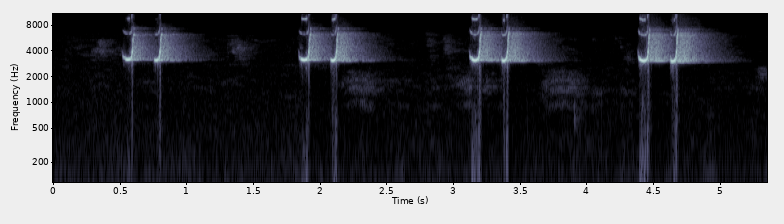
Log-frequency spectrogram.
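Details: Rain quail, known locally as chinga batair, kept by its owner: sharp, high double notes, each pair a quick clipped 'whit-whit', repeated about every 1.3 seconds in a quiet setting.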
